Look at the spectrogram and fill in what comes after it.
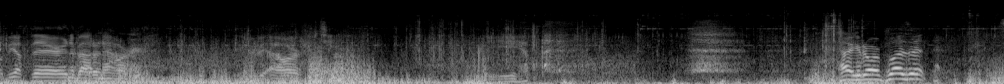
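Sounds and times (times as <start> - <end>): bike rattling over dirt: 0.0 - 10.0
wind rumble on microphone: 0.0 - 10.0.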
